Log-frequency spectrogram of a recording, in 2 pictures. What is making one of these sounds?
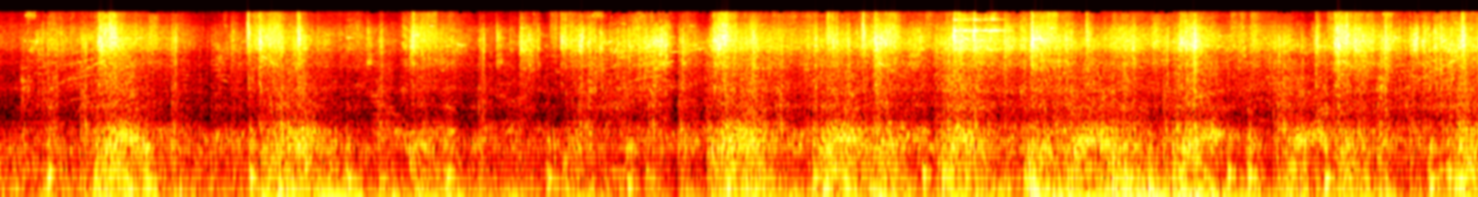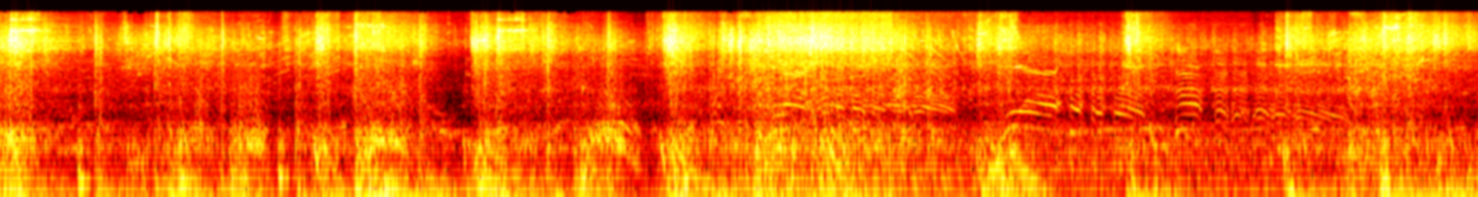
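Gunfire and energy blasts crackle and boom in a video game battle.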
